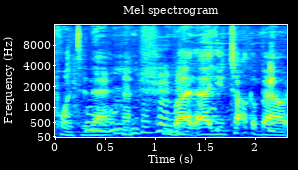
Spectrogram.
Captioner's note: chuckling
